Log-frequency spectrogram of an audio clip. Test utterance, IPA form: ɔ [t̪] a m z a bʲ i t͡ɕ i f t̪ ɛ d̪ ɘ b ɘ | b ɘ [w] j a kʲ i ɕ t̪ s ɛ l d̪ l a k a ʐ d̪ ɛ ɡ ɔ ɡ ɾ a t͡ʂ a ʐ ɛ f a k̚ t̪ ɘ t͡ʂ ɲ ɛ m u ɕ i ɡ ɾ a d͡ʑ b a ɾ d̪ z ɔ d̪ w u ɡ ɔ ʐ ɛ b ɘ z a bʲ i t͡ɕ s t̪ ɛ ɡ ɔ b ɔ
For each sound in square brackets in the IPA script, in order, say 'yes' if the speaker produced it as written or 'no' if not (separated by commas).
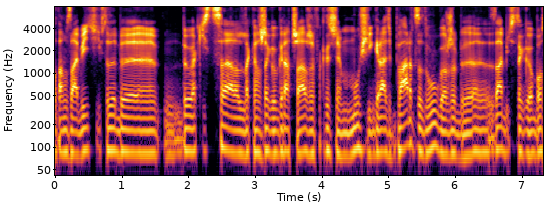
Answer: yes, yes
